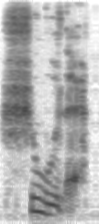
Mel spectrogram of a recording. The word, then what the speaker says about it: Schule: Okay, school in German, that SCH is sh. Okay, in English, it's sk, like school or schedule or, what's another example? Can't think of any. Okay, anyway, in German, it's always sh. You always pronounce this SCH sh.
